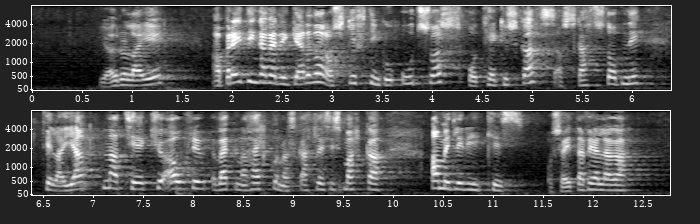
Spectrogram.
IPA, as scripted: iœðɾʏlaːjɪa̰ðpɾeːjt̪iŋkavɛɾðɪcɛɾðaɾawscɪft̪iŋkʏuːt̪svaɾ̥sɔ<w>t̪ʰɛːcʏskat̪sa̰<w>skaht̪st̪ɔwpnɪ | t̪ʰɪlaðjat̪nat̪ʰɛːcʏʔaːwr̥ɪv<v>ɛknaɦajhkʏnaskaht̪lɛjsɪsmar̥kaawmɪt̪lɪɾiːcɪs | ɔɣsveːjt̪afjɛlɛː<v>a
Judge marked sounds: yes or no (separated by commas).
no, no, yes, no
